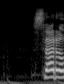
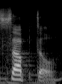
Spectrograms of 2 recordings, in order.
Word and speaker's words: subtle: Subtle means not obvious but important. Pay attention to the pronunciation. Don't pronounce the B. It's not subtle.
